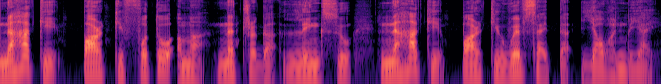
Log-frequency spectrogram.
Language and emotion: Manipuri, neutral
